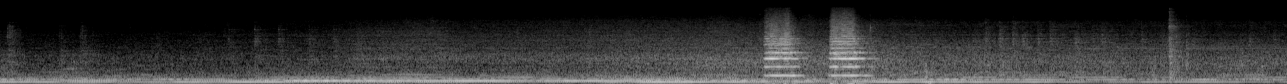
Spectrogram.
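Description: Car horn tooted twice in quick succession about eight seconds in, two short pitched blasts, as an SUV pulls into the compound. A steady low drone runs underneath.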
